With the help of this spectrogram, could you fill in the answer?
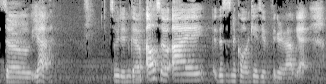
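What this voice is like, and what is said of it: Scratchy, sick-sounding voice. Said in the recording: “I'm also kind of sick, so I apologize for the scratchy throat sound that I'm rocking right now... It's a sexy sound. It's a sexy voice, but really, I just keep coughing a lot”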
